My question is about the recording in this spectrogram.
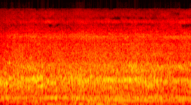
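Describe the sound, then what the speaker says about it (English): Racing car at speed through the high-speed Blanchimont corner at Spa, a dense, loud roar of engine and tire noise that holds steady for a couple of seconds with no voice. "Leclerc seizes the moment and surges past Bourne at the high-speed Blanchimont corner"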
